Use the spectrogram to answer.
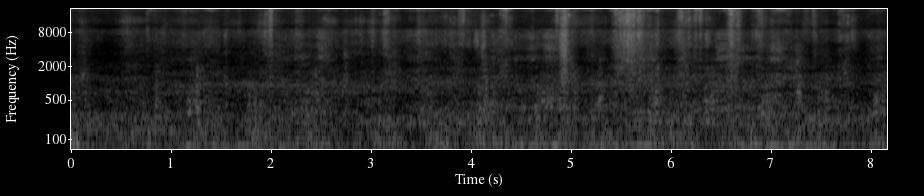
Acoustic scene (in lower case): residential area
